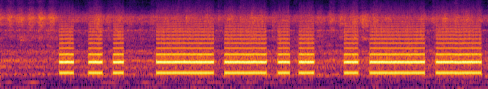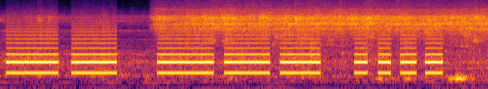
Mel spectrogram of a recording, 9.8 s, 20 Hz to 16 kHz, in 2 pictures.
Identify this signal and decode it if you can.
Morse code, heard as a buzzer, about 10 wpm, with the noise of a restroom. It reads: SZ1OH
